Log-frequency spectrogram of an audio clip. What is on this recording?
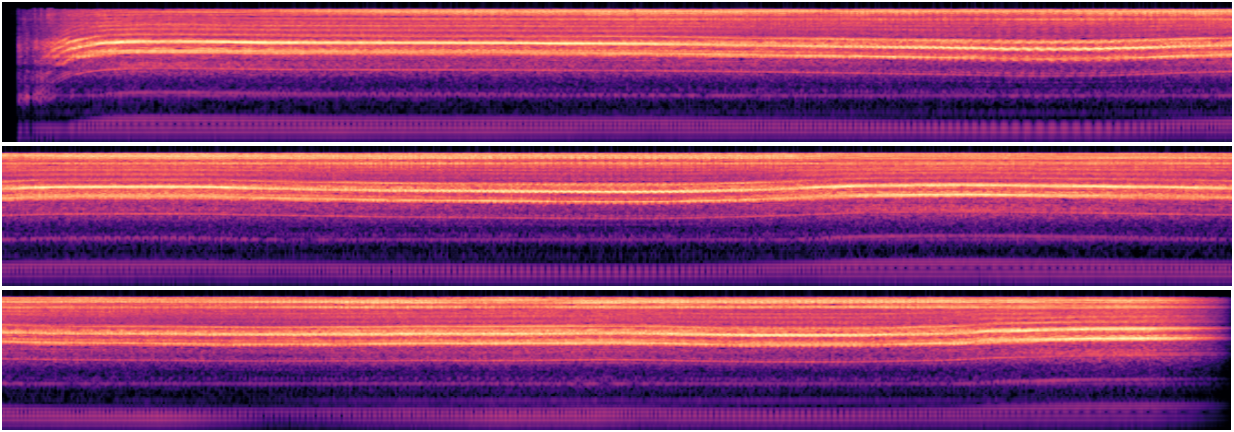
Electric Motor Whir
Dremel Tool motor spinning.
